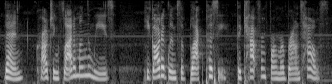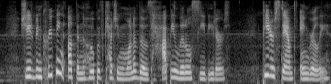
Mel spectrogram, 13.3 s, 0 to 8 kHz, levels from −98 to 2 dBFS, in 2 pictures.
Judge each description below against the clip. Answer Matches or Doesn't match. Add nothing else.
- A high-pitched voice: Matches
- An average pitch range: Matches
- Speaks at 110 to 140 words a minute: Doesn't match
